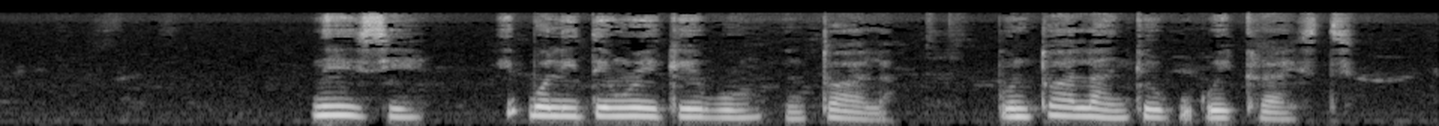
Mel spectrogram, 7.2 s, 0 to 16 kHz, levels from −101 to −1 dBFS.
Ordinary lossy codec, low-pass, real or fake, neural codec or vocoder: MP3, 48 kbps; 14.4 kHz; real; none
